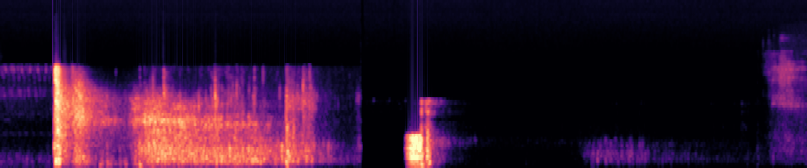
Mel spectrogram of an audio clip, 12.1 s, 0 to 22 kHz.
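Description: Suppressed 9 mm Arex Delta pistol fired at a soft body-armor panel: a sharp shot about a second in, followed by several seconds of loud rushing noise, then a second, shorter and duller shot about six seconds in.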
